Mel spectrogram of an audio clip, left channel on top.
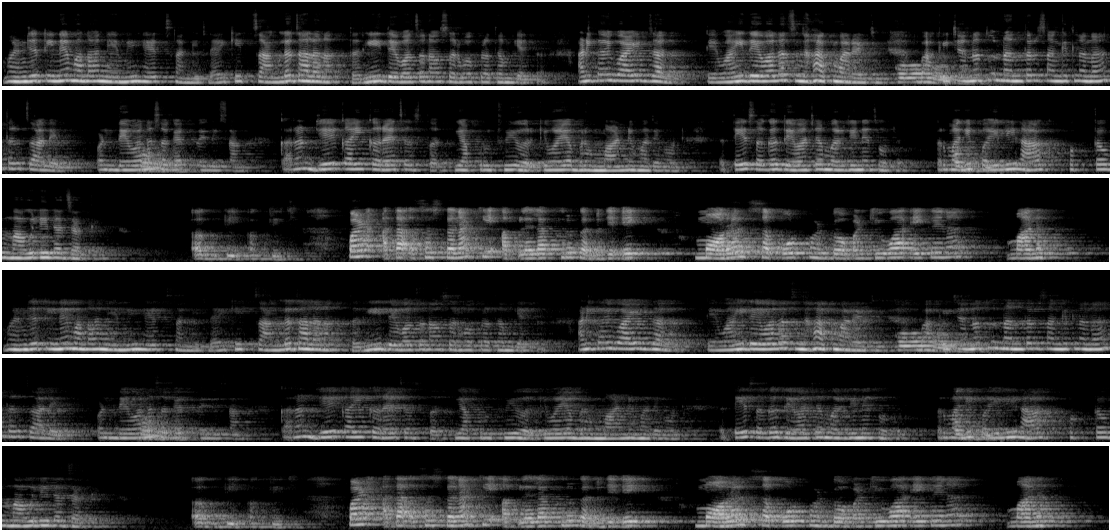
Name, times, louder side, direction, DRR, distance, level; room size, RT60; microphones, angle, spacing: voice 1, 0.0-5.4 5.8-6.8 7.0-11.7 12.0-13.5 13.9-18.1 18.4-20.1 20.4-21.5 22.0-23.2, left 2 dB, 80° left, 6 dB, 1.2 m, -24 dB
voice 2, 8.9-9.7 12.4-12.9 20.6-20.8 24.1-28.6 29.1-31.8 32.2-32.6, left 1 dB, 30° left, 3 dB, 2.0 m, -23 dB
20.5 x 13.0 x 5.4 m, 1.3 s
head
